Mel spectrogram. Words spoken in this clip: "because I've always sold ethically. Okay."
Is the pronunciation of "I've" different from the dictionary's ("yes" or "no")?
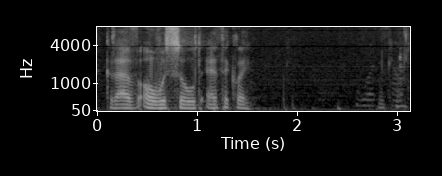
no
